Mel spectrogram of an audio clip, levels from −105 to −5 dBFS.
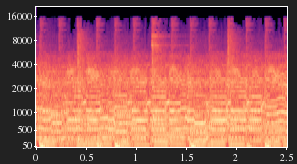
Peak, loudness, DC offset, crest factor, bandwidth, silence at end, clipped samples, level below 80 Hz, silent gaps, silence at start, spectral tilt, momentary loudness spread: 0 dBFS; -11 LUFS; under 0.1%; 10 dB; 15.5 kHz; 0 s; under 0.1%; -24 dBFS; none; 0 s; -4.5 dB/octave; 1 LU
